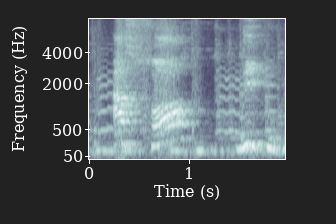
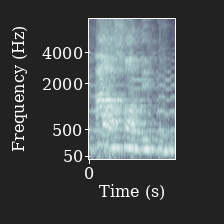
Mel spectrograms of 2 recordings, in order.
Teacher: Maka apabila setelah al berupa siddah begini, maka nanti bacaan al ini hilang. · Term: al-samsiyah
